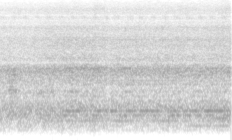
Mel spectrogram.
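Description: Steady background hiss, the noise floor of the recorded call, with a faint thin tone underneath.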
